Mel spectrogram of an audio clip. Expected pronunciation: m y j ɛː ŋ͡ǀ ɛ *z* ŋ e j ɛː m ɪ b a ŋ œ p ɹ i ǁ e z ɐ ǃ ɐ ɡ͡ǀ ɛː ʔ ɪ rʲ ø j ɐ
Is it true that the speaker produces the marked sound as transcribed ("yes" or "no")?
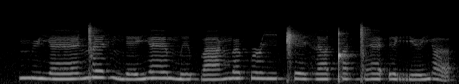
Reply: yes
